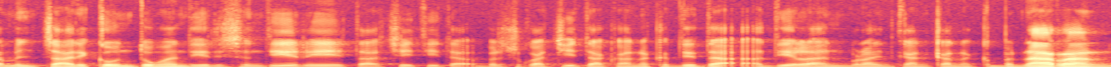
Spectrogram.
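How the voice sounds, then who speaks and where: This man talks at a very fast pace with a fairly low pitch and ordinary pitch variation. The recording is very clean and the background silent. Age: 70s. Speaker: doctor and preacher. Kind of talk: podcast interview. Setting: studio.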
